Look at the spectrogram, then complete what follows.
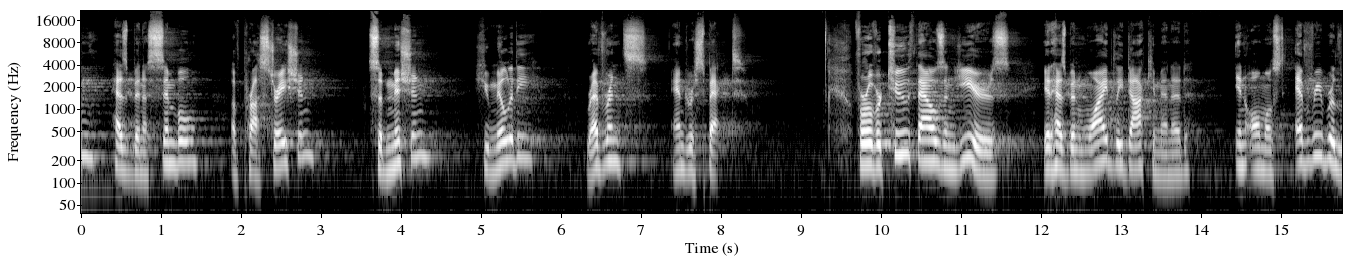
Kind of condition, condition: setting, large echoing room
